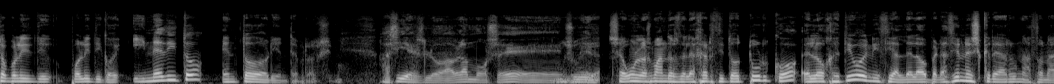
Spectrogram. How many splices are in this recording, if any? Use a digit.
1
